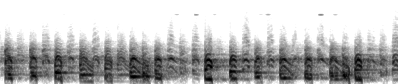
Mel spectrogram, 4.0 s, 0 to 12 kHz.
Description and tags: Wierd Loop 007b 120bpm
Loops created by cut / copy / splice sections from sounds on the pack Ableton Live 22-Feb-2014.
These are strange loops at 120 bpm. Hopefully someone will find them useful.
